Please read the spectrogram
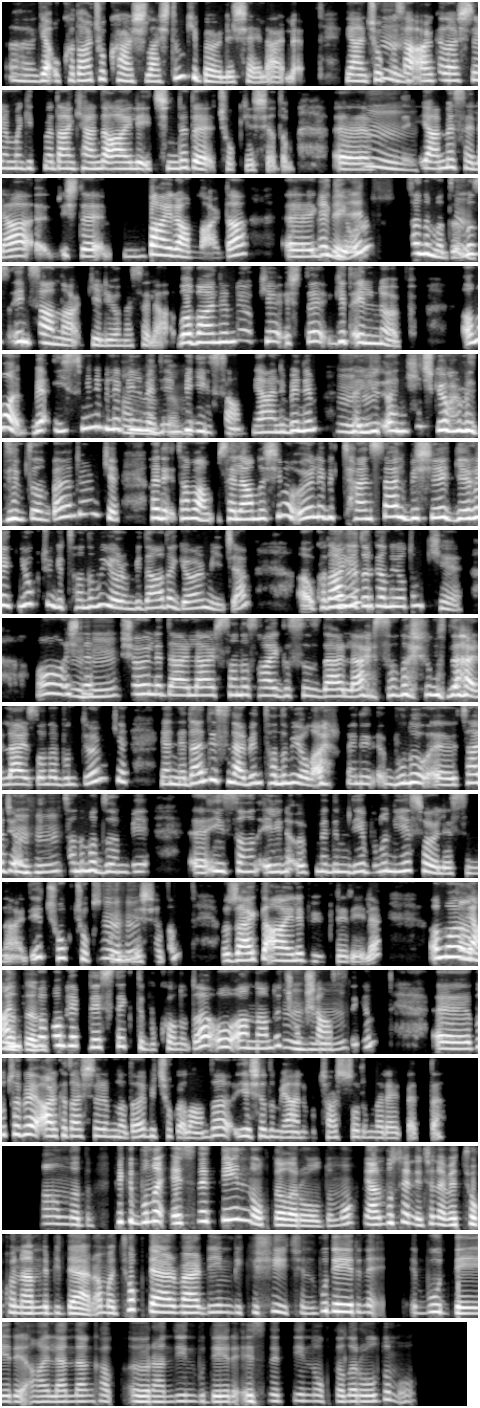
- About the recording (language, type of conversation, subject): Turkish, podcast, Ailenden öğrendiğin en önemli değer nedir?
- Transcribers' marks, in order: laughing while speaking: "görmediğim"; laughing while speaking: "gerek yok"; laughing while speaking: "derler, sana şunu derler"; laughing while speaking: "tanımıyorlar?"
